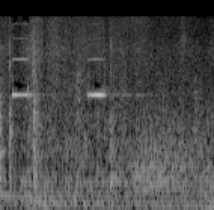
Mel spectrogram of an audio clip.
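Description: A lift button beeps as it is pressed.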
